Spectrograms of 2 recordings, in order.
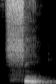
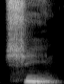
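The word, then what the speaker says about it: شين: it's from the it's it's actually pronounced from the middle of the tongue Shen sh sh the the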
